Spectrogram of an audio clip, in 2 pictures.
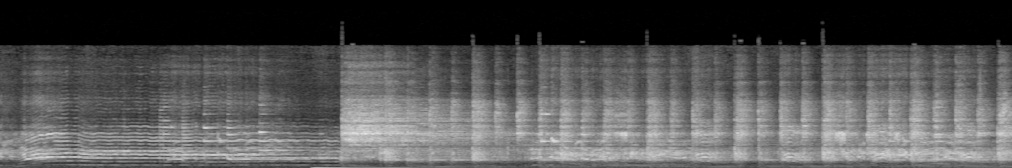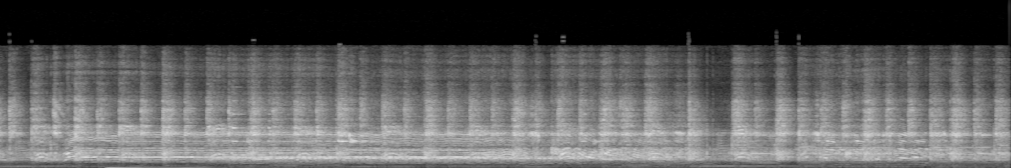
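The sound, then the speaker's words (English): An upbeat dance-rock song from the film White Noise, where it plays over the end credits, plays loudly: a few seconds of sustained, buzzy synth tones, then the full band bursts in with a dense, driving beat that keeps steady throughout. No one speaks. “My other best song pick before we go into my best scores”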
